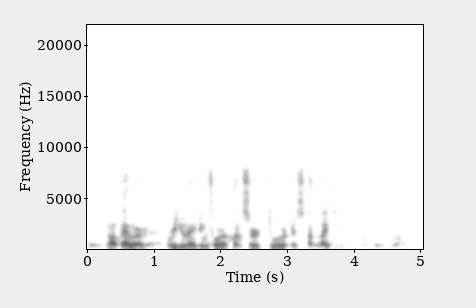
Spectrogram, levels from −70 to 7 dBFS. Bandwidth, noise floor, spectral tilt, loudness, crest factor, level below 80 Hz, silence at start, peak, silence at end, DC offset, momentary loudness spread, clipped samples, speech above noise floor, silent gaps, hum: 8.2 kHz; -57 dBFS; -2 dB/octave; -31 LUFS; 20 dB; -84 dBFS; 0.05 s; -12 dBFS; 0.4 s; under 0.1%; 13 LU; under 0.1%; 26 dB; none; none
